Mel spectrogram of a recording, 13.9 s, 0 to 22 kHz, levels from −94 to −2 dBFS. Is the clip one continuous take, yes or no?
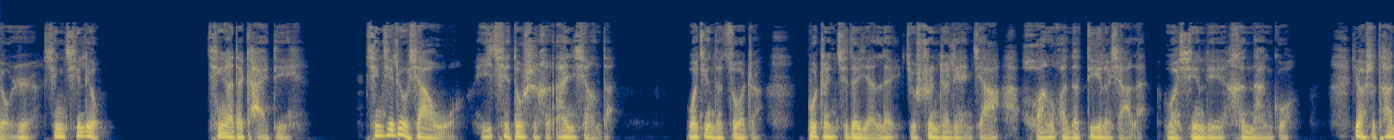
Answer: no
